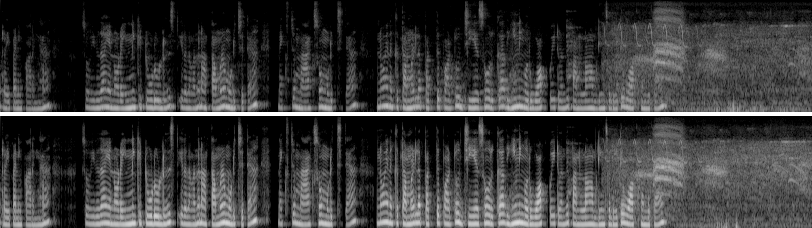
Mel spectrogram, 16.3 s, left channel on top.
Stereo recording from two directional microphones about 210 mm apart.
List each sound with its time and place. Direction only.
0.0 s speech: 40° right (ahead or behind)
13.1 s speech: 10° left (ahead or behind)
